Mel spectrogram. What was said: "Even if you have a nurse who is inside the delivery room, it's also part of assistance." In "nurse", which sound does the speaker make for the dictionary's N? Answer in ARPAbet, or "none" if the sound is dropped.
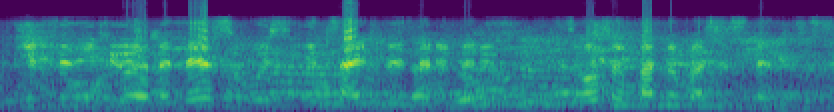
L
